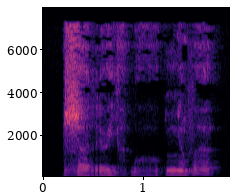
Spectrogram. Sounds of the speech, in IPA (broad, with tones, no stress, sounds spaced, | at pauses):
ɮ ɐ˥˧ r ø˥ j ə̤˧ ɓ o̤˥ | ɲ ə̃˥˧ v ɐ˧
